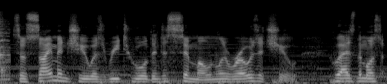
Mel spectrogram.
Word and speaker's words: Simon: Okay, so you're probably wondering when the hell we get to Simone. Well, Evan was a fan of Gurrenlagann, I have no idea if I'm pronouncing that right at all, and decided it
